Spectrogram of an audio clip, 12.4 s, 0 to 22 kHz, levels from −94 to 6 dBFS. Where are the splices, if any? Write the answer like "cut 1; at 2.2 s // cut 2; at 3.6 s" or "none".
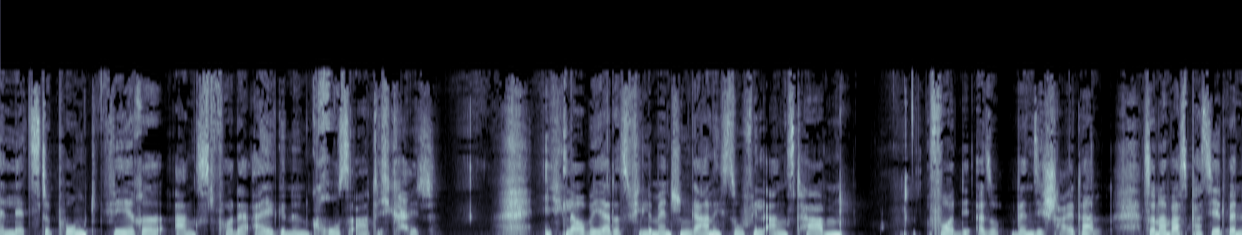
none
